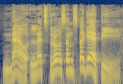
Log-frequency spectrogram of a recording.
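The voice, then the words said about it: Dramatic put-on Italian accent. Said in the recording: “Dramatic. ... just the Italian accent. ... Flamboyant. ... it was a pretty good Italian accent.”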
